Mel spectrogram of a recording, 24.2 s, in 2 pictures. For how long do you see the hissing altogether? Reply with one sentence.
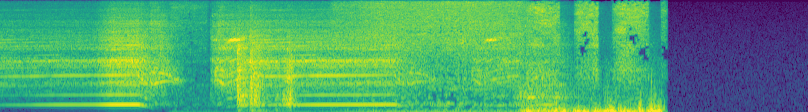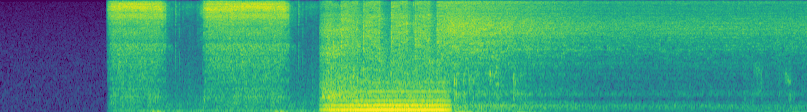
The hissing can be heard for 18 seconds in total.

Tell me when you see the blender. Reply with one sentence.
The blender can be heard from 0.0 to 8.6 s.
